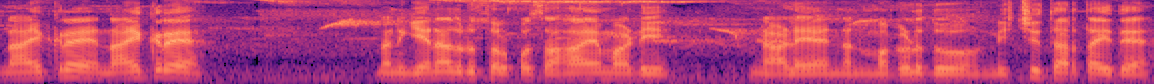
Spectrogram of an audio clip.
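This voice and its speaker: A man's voice: fairly high pitch, normal speed, a bit bright, a little hiss or hum, lightly acted. An actor playing a poor, desperate father who begs for mercy after robbers take his savings. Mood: despairing. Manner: pleading, wailing. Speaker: father of a bride-to-be. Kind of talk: film dialogue, dubbed.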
